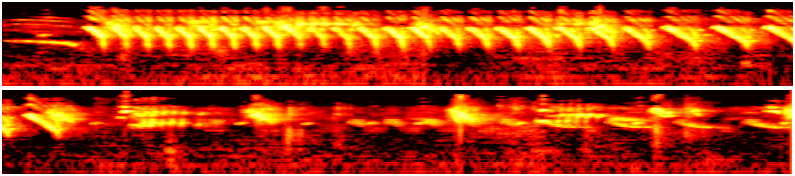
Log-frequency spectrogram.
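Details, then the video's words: Strong song of a male timbrado canary, opening with a rapid run of sharp descending notes that slow toward the end, followed by scattered high chirps and twittering phrases. "Canary singing Strong Bird - ذكر كناري تغريد نار"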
